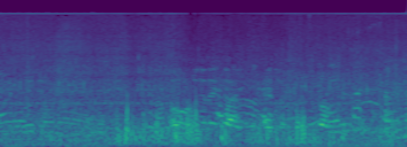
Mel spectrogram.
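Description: People talking indistinctly, with wind buffeting the microphone.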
